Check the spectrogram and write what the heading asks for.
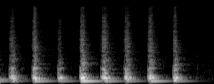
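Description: Guitar strummed with the strings muted, in a quick steady rhythm of about four short strokes a second, each a percussive chop with a brief low chord tone that dies away fast.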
